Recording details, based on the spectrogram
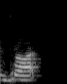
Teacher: ini kalau ada GHT, GH-nya kayak nggak dianggap ya, langsung T aja. Jadi, jawabnya, bacanya brought, gitu.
